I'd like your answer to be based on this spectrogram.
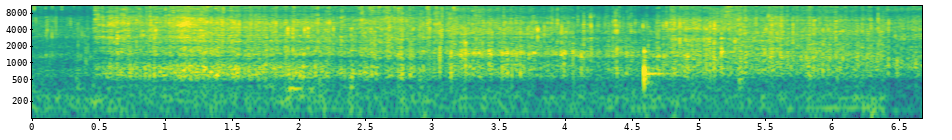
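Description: Pork hock sizzles steadily in hot oil with fried shallots as a utensil stirs and scrapes through it, with a brief metallic clink partway through.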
